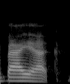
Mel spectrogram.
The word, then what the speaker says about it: Bayoc: Bobby Bayok, B-A-Y-O-C.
